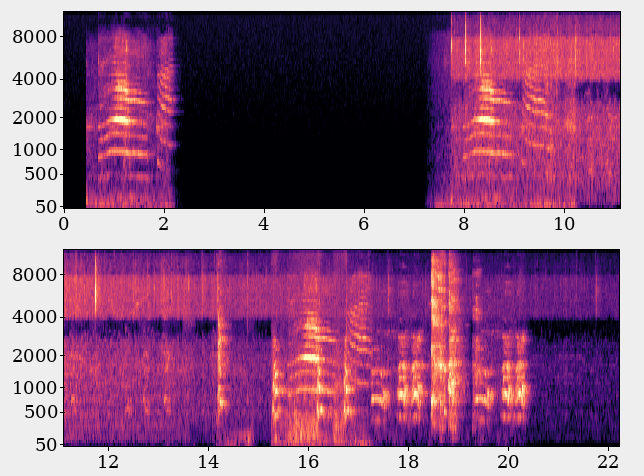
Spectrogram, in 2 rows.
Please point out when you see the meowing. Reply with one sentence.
The meowing can be heard from 0.4 to 2.1 s, from 7.7 to 10.2 s and from 15.3 to 17.2 s.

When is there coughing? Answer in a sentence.
You can hear the coughing from 18.4 to 19.4 s.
